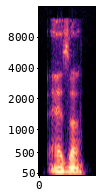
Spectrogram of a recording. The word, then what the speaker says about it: Eze: Well, if you got Trossard and Eze or Eza, as it should be Well, we're pronounced, going to say we'll go with Eza and we'll we keep go Eza.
